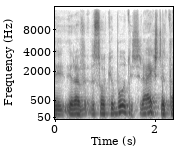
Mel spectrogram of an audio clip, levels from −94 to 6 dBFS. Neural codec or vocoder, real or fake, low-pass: vocoder, 44.1 kHz, 128 mel bands every 256 samples, BigVGAN v2; fake; 14.4 kHz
